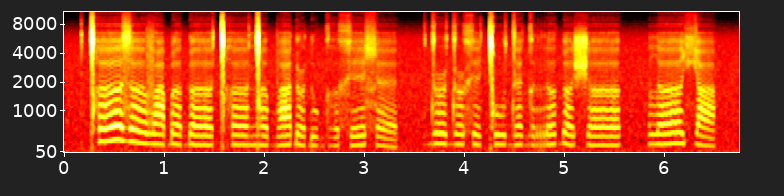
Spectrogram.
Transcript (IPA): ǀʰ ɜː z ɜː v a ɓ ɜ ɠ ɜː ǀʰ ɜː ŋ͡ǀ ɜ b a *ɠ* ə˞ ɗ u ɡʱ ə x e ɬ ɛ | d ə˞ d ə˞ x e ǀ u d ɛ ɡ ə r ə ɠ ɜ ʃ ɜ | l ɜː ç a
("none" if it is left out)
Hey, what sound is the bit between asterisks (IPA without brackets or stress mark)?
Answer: ɗ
